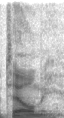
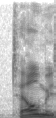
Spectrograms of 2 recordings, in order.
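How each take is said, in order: First: Low, unwilling reply; reluctant. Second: Said in the usual way. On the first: Acted. Saul knowing Samuel's news won't be good, reluctant. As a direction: say it as if dreading the answer. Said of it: "can't imagine Saul was too eager to hear it". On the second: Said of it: "can't imagine Saul was too eager".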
